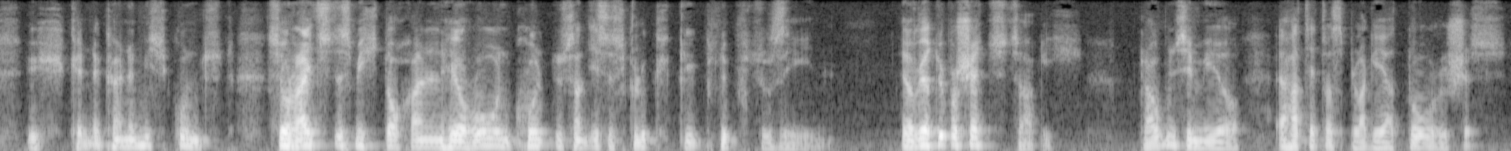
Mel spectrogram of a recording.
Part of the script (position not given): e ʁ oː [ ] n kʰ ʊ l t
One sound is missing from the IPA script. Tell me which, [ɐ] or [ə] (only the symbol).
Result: ə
